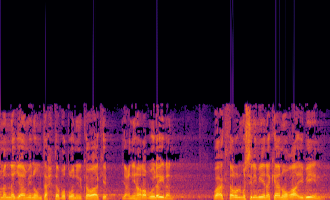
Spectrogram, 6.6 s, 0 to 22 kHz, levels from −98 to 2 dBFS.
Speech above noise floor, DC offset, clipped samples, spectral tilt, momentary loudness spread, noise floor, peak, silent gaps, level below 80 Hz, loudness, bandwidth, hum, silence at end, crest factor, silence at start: 23 dB; under 0.1%; under 0.1%; -4.5 dB/octave; 10 LU; -36 dBFS; 0 dBFS; none; -56 dBFS; -13 LUFS; 11 kHz; none; 0 s; 14 dB; 0 s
